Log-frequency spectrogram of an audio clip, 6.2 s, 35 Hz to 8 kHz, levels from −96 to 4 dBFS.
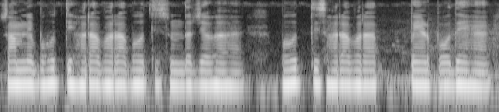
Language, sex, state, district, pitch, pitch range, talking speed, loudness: Hindi, male, Jharkhand, Palamu, 130 Hz, 125-135 Hz, 165 wpm, -14 LUFS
